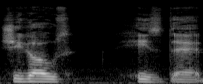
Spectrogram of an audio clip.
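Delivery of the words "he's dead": acted, low, grave, mournful, somber delivery. Retelling her answer to a snarky question, imitating a low, somber voice. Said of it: "with a low and somber voice".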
